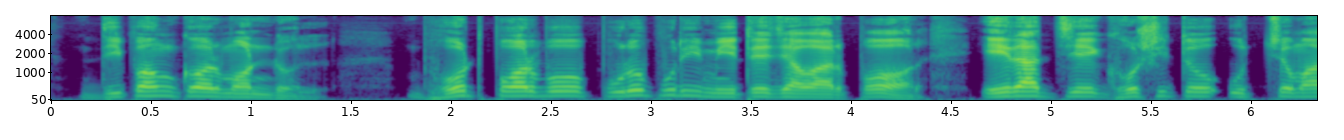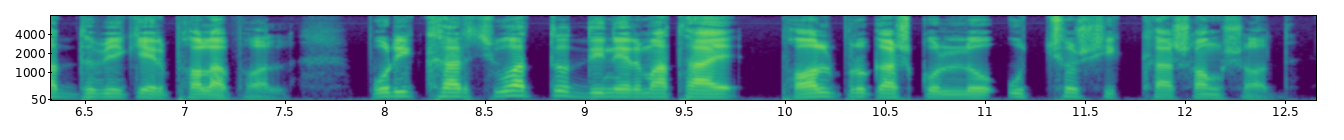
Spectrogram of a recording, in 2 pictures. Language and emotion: Bengali, neutral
